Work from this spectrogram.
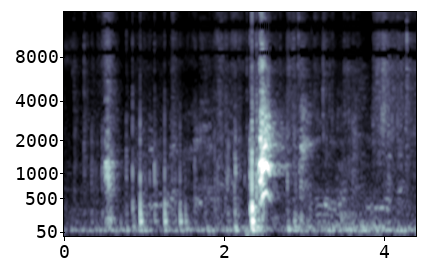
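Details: One short, bright bark from a poodle during a morning game of fetch, preceded by light clicks and taps, then fading to faint room noise.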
